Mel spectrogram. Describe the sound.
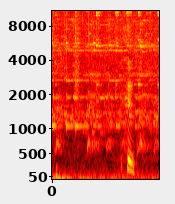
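A sheep from a flock being driven uphill on a mountain range gives one short, wavering bleat that stands out over faint background sound.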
